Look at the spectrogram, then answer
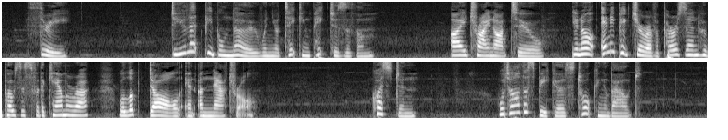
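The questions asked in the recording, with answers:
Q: What are the speakers talking about?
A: Taking pictures of people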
